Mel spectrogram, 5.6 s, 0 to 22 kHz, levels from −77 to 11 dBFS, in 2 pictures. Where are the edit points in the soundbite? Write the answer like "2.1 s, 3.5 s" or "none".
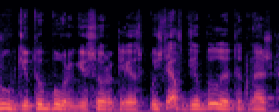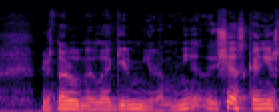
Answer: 1.8 s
